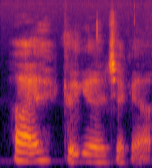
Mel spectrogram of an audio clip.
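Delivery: high, soft, meek, timid little voice. Mimicking how the other person talked, imitating a timid voice. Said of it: "it's just like very timid".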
